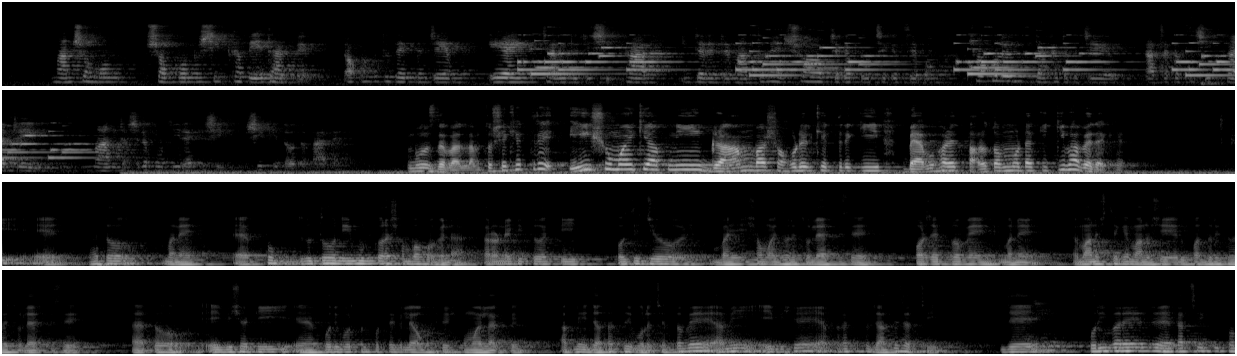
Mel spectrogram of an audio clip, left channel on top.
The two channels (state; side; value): different; both; correlation -0.01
